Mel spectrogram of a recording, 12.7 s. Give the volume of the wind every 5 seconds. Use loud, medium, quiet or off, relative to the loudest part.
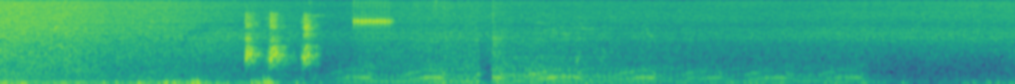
loud, quiet, quiet.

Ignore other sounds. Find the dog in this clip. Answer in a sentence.
You can hear the dog from 3.0 to 4.9 s.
